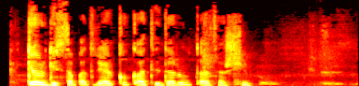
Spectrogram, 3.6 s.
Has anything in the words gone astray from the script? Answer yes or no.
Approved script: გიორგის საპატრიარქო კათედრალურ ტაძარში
no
